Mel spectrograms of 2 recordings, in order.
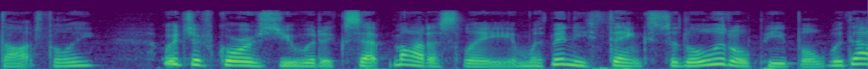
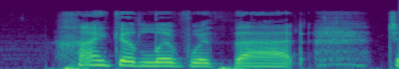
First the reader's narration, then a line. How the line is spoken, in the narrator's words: Jessie laughed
